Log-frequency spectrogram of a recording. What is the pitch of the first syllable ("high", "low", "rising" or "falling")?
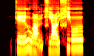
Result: rising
